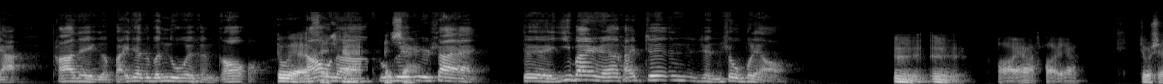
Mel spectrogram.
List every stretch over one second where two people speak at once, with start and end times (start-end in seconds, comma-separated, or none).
2.7-4.3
